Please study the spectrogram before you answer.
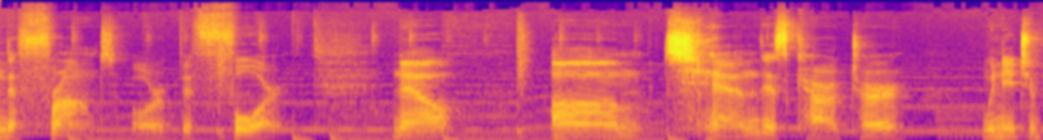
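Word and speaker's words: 前: I'll break it out the pinging is Q I a in ten with the second tone Chan actually if you pronounce chin I would think of another character money because teacher energy lost money so if you say Chan I don't think of in front or before I think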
